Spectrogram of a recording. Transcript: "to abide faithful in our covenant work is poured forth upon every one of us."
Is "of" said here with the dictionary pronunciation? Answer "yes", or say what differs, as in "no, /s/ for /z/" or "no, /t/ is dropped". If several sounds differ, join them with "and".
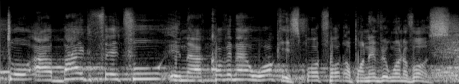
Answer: yes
